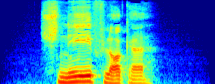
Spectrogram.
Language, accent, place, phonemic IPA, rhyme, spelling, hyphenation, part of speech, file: German, Germany, Berlin, /ˈʃneːˌflɔkə/, -ɔkə, Schneeflocke, Schnee‧flo‧cke, noun, De-Schneeflocke.ogg
- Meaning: snowflake (crystal)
